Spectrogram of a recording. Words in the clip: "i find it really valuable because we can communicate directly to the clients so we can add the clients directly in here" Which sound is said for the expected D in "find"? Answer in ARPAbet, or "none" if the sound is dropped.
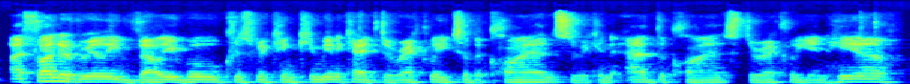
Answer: D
